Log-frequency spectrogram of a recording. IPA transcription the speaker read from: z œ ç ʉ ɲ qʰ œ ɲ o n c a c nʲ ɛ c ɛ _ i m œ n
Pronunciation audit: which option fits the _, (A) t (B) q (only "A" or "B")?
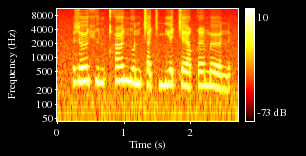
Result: B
